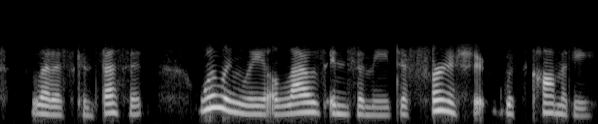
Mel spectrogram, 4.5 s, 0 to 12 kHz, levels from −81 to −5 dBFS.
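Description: From start to finish the speech carries AMR narrowband mobile codec damage. Nothing reaches above about 3.6 kHz, and the low end thins out below roughly 200 Hz, giving the boxed-in telephone band. The codec rebuilds the voice from a vocal-tract model fed by sparse pulses in short frames. Here that modelling is plainly audible as a buzzy, synthetic edge on voiced sounds, which fits an upper mode near 10.2 kbps.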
